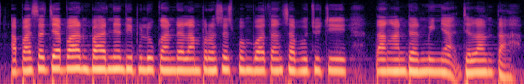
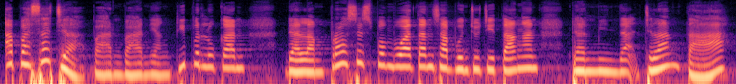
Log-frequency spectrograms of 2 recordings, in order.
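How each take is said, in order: First: It is read flatly, like a statement. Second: It is read with a questioning intonation. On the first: The speaker calls it wrong. "bukan begitu" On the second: The speaker calls it right. "cara membacanya juga harus ya seperti kalimat pertanyaan"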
